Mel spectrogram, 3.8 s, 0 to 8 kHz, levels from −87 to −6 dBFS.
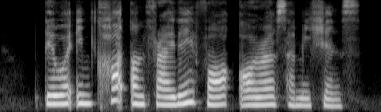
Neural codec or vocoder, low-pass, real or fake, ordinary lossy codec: codec, 16 kHz, 2 kbps, FreqCodec, larger model; none; fake; none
